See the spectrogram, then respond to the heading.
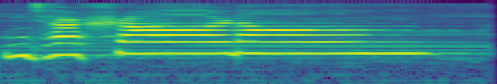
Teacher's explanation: ಮೂರ್ಧನ್ಯ ಶ ಆಕಾರದೊಂದಿಗೆ ದೀರ್ಘ, ಮುಂದೆ ಣ ಸಹ ದೀರ್ಘ.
